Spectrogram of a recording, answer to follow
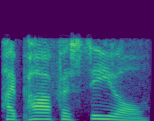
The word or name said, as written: hypophyseal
